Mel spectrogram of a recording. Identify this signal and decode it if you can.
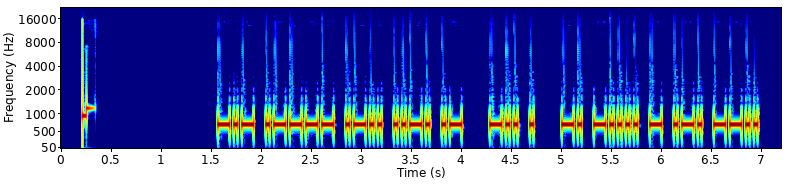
Morse code, heard as a keyed tone, about 30 wpm, 700 Hz. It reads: K1LFA DE N6TRZ
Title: USA Callsign DE Callsign - 5 Characters - 30wpm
